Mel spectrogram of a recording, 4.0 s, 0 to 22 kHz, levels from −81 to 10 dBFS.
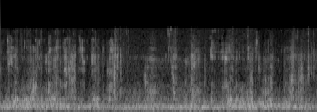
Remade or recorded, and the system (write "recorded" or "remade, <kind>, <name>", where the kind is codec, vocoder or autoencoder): recorded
